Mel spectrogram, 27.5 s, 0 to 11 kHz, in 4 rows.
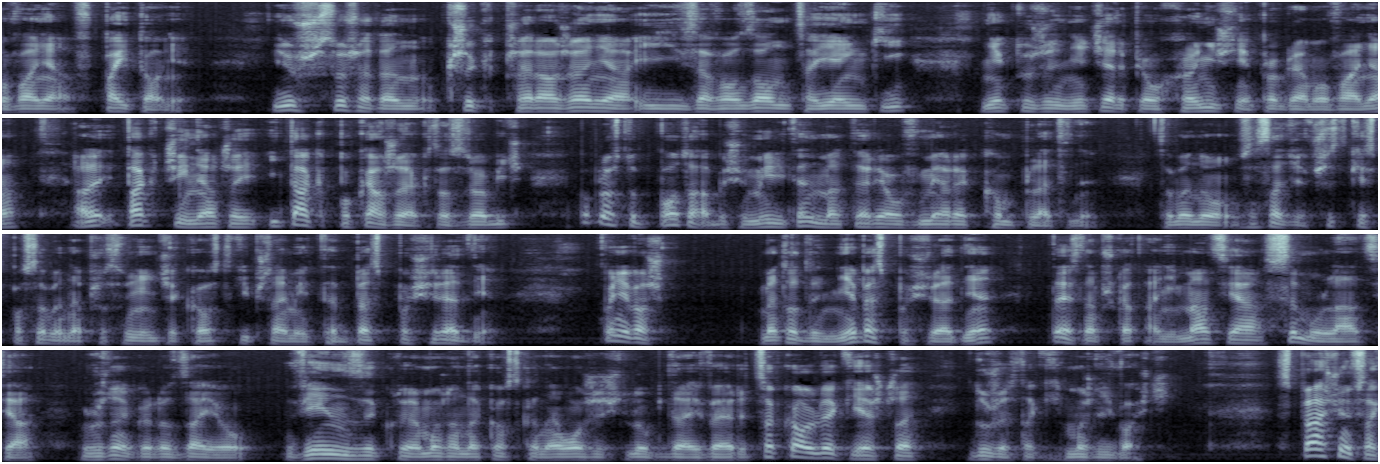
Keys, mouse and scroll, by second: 4.2 1, 4.4 1, 7.1 t, 7.7 n, 9.1 scroll up 2, 9.6 shift+middle click, 13.6-14.2 scroll down 2, 14.6-16.9 middle drag, 17.0 middle click.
